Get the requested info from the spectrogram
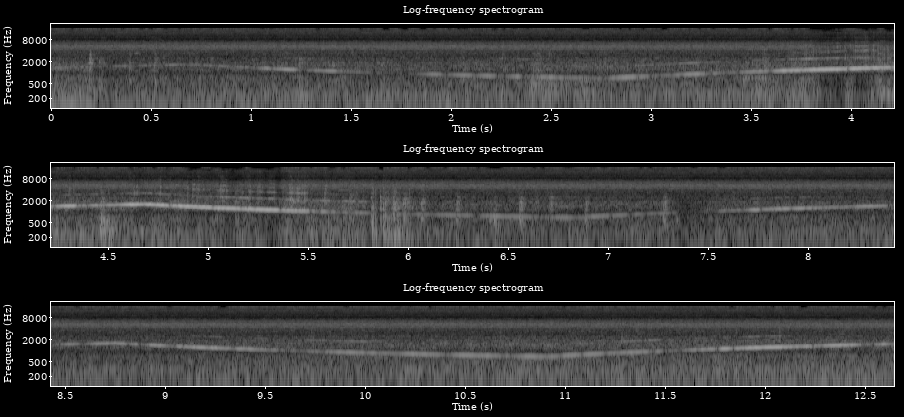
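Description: Police siren in its slow wail, the pitch rising for about two seconds and falling for about two, three full cycles over steady road noise. A couple of short knocks come about four and six seconds in.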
